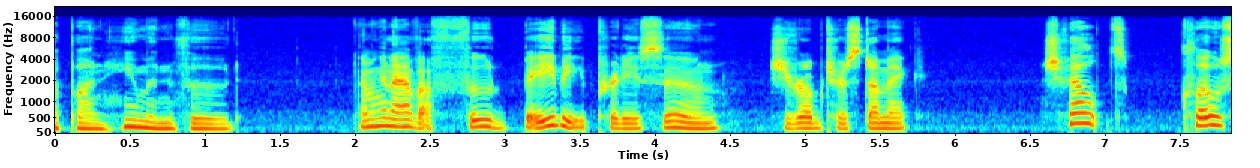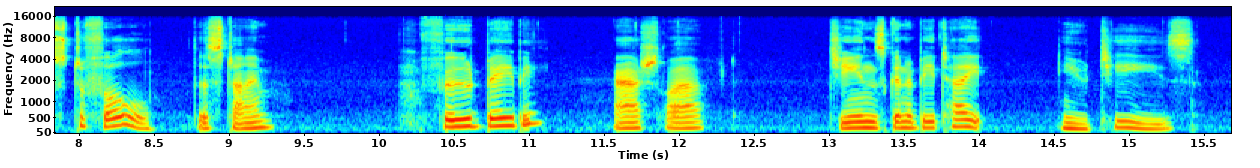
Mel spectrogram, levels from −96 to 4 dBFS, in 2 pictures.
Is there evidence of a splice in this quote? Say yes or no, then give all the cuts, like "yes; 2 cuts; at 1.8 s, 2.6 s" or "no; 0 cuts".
no; 0 cuts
